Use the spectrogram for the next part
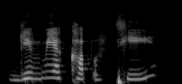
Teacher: we also use rising, falling intonation when you're commanding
